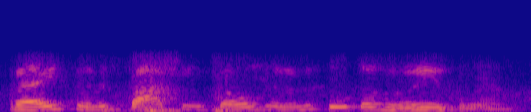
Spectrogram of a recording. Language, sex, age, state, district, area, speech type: Tamil, male, 18-30, Tamil Nadu, Tiruvarur, urban, conversation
